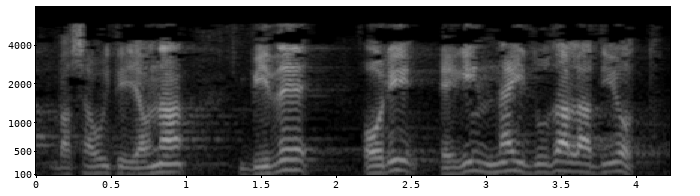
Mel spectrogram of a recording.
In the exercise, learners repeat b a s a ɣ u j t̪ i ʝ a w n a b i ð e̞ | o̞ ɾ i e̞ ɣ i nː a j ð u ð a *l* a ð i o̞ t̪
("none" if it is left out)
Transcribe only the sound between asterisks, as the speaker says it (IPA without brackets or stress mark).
l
